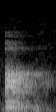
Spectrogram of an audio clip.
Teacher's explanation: सबसे पहले है विवृत स्वर। जिन स्वरों के उच्चारण में मुख द्वार पूरा खुलता है, ऐसे स्वर विवृत स्वर कहलाते हैं।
